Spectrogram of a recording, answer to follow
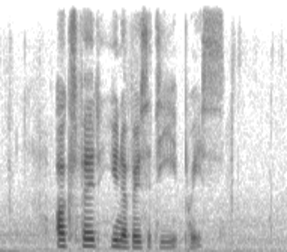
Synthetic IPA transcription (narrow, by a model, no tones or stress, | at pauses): ʔɔksfədjuːnəvɜsɪtʰipʰɹɛ̰s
